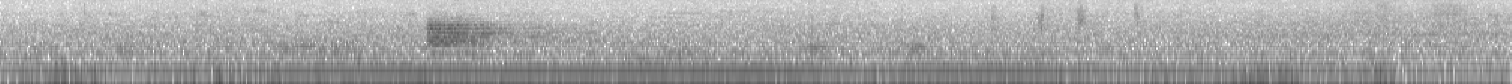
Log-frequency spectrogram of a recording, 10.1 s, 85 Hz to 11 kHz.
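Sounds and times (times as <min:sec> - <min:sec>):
train horn toot: 0:02.8 - 0:04.0.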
